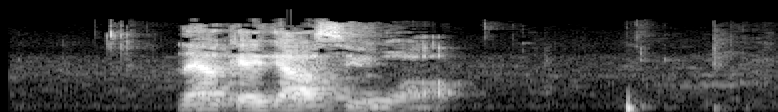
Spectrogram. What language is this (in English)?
Cantonese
